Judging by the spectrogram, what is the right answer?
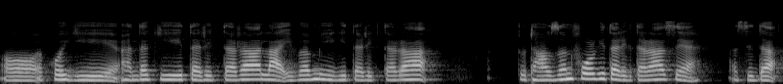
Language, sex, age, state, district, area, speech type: Manipuri, female, 45-60, Manipur, Tengnoupal, rural, spontaneous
